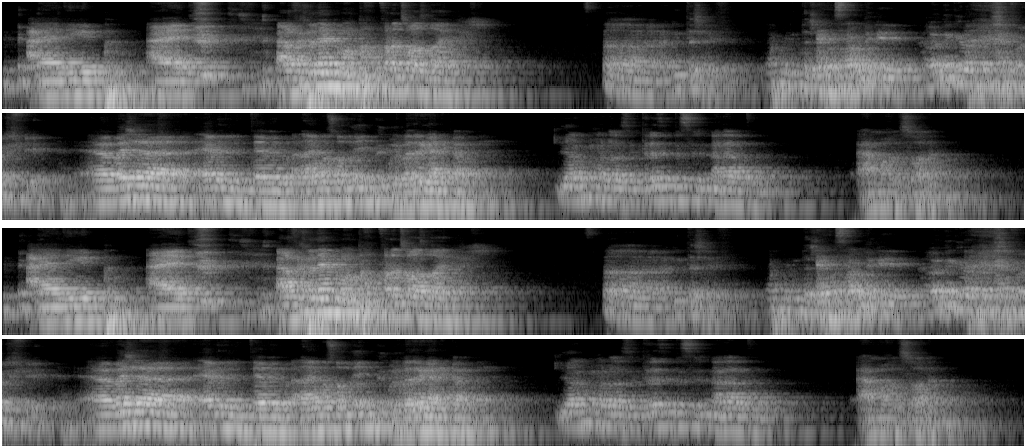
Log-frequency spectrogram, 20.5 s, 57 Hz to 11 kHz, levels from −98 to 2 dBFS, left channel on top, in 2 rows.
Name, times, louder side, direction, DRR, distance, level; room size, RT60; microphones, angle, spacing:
voice 1, 0.2-1.1 1.4-1.9 2.7-4.6 8.1-8.2 9.6-10.0 11.0-14.9 18.8-19.5, equal, 65° right, -10 dB, 1.3 m, -29 dB
voice 2, 1.9-2.7 4.7-4.8 6.0-7.2 7.6-10.6 13.6-14.5 15.7-17.9, equal, 55° left, -6 dB, 0.9 m, -36 dB
2.6 x 2.3 x 2.5 m, 1.2 s
head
